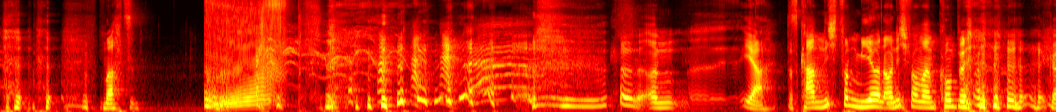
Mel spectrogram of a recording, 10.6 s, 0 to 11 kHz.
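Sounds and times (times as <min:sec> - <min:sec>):
speech: 0:00.1 - 0:02.4, 0:03.2 - 0:10.5
voice blowing a sputtering fart-like raspberry: 0:02.0 - 0:03.1
person laughing: 0:02.5 - 0:07.4
drawn-out vocal tone: 0:04.8 - 0:07.8.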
